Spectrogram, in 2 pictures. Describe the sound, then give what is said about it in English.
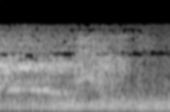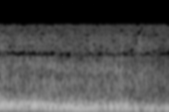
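A car's engine roars loudly and steadily while tires shriek in a high skid as it squeezes between a trailer ahead and an oncoming truck, the pitch sliding gradually downward over several seconds, with no voices present. “The trailer in front of him! And the oncoming truck!”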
